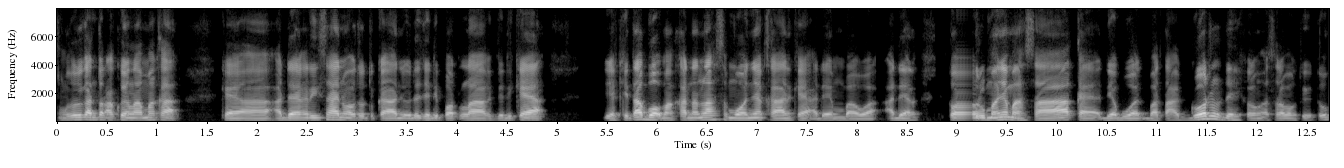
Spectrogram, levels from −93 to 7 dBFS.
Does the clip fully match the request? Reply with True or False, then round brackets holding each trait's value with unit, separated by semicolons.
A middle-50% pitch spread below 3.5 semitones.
True (2.9 semitones)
